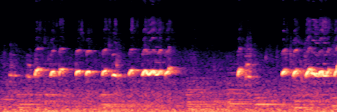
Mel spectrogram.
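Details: An excited male cockatiel whistles a quick run of clear, bright notes, pauses, then starts again.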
